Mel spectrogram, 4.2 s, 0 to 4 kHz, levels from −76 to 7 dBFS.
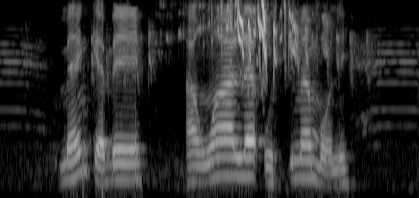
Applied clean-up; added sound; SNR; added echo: none; Bird; -3 dB; none.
